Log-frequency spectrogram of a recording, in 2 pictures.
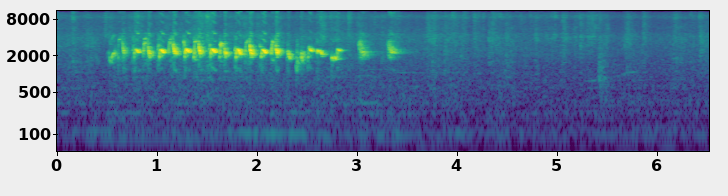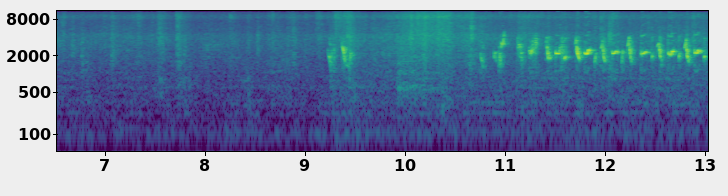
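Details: Garden yellow-vented bulbul song: a rapid bubbling chatter of short notes lasting about three seconds, a long silence, then further bursts of quick warbled notes after a brief rustling noise.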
